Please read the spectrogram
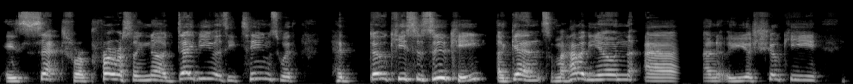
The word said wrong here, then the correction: Hideki Suzuki: I know it's Hideki Suzuki, former NXT trainer, of course.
